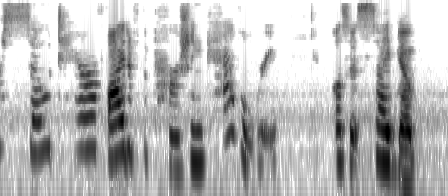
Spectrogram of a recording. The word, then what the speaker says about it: cavalry: Also, side note, frequently mispronounced word, cavalry is when people on horses are fighting you. Calvary is the hill on which Jesus was crucified. So, Calvary Baptist Church, cavalry charge.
